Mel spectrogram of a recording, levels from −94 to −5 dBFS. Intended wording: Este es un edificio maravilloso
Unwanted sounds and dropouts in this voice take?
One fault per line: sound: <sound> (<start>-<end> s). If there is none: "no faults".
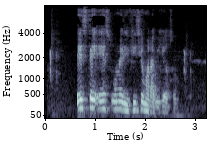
no faults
